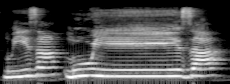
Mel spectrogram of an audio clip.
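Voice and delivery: long-held "Luísa", stretched on the middle; Brazilian mother calling. Acted. Mother calling her daughter in Portuguese, long loud call. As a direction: call out the name loudly, holding the í. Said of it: "Isso aqui em português".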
